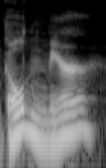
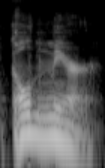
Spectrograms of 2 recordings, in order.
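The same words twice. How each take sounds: First: "Golden Mirror" with a rising, questioning tune; unsure rising question. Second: "Golden Mirror" with a falling, settled tune; settled falling statement. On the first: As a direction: ask the name, unsure, voice going up on "Golden Mirror". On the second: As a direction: state the name as decided, voice dropping on "Golden Mirror". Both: Shown as a demonstration. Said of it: "is that what it's called?".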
